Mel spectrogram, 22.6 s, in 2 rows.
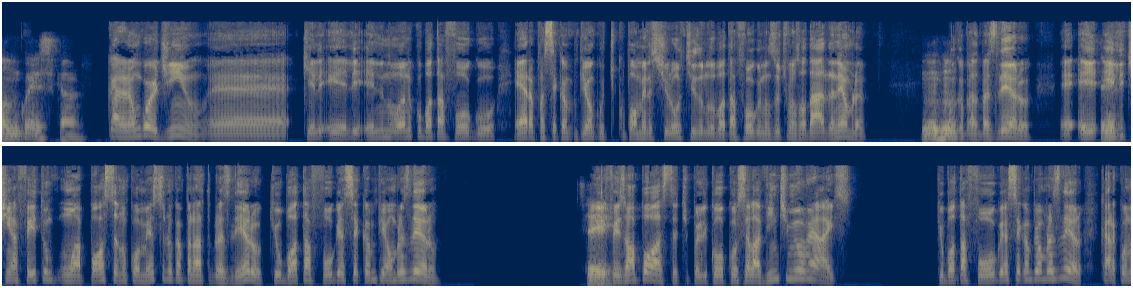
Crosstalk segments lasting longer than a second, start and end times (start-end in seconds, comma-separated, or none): none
